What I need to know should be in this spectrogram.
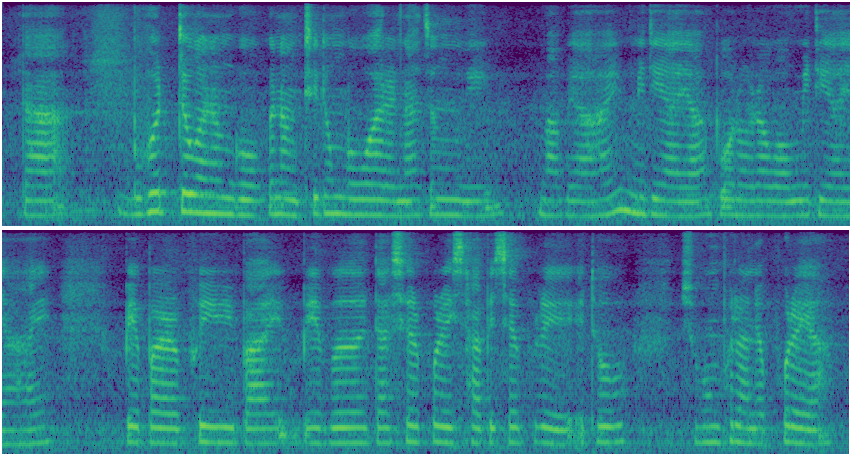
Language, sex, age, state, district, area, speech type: Bodo, female, 30-45, Assam, Kokrajhar, rural, spontaneous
